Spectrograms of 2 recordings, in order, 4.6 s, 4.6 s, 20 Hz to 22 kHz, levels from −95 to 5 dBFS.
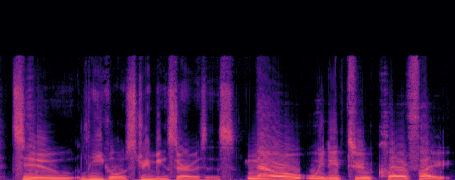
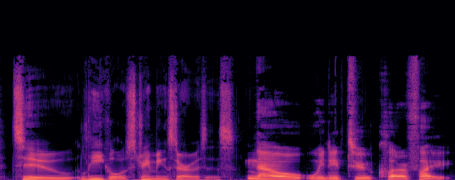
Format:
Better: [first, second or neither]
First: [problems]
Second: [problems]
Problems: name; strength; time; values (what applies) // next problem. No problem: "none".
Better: second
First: distortion; heavy; 7 dB below the speech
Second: none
